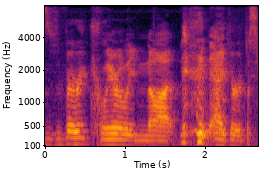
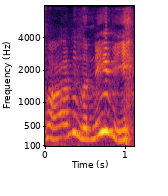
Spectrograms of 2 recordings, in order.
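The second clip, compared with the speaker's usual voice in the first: put-on cartoon duck voice; 7 dB louder than usual. Joking about what the duck character would say: Donald Duck voice. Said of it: "Donald Duck over here is just like".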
